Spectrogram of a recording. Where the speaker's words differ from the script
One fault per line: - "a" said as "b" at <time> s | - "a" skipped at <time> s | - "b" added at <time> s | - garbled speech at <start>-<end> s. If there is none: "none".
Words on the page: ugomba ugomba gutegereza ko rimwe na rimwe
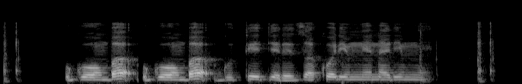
none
